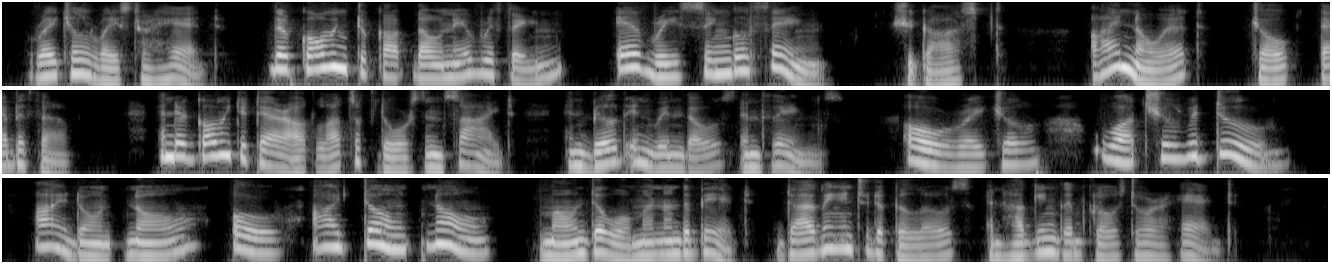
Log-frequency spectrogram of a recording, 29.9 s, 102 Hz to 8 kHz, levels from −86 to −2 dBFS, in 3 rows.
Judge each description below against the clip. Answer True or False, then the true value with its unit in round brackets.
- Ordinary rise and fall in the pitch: False (7.0 semitones)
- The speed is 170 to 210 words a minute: False (135 wpm)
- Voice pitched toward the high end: False (160 Hz)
